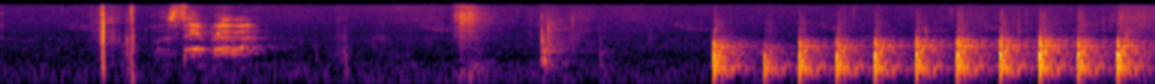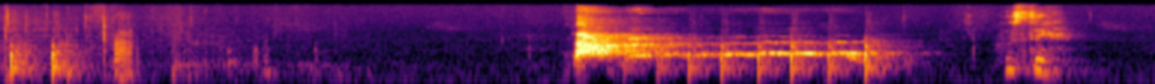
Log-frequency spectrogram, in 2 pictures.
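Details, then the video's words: Shih Tzu howling, preceded by scattered soft clicks and a fast run of rhythmic pulsing sounds, then one strong sustained wail holding a steady pitch for almost two seconds, ending in a short yelp. "Shih Tzu: howling"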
